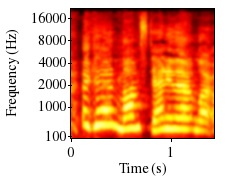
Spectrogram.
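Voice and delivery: ordinary delivery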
